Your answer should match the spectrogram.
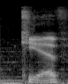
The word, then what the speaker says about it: Kyiv: Kyiv. – The woman, how do you say it? – Kyiv.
